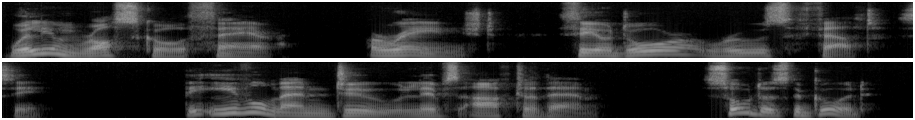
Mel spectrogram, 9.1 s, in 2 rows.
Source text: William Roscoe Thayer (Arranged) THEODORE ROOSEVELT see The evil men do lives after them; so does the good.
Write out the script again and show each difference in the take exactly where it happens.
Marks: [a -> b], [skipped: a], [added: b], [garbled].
William Roscoe Thayer (Arranged) THEODORE ROOSEVELT see The evil men do lives after them; so does the good.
